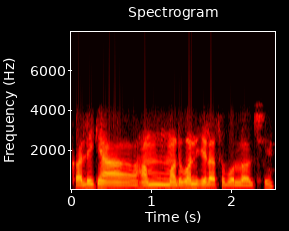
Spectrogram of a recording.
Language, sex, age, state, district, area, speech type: Maithili, male, 45-60, Bihar, Sitamarhi, urban, conversation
